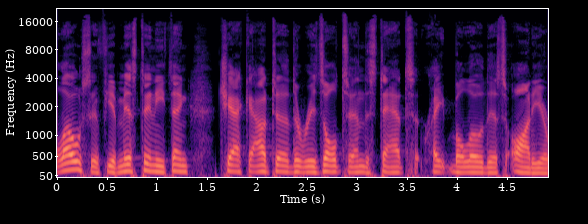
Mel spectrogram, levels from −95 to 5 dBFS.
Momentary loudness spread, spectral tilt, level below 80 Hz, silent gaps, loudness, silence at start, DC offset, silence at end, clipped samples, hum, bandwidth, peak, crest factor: 7 LU; -7 dB/octave; -48 dBFS; none; -25 LUFS; 0 s; under 0.1%; 0 s; under 0.1%; none; 18.5 kHz; -8 dBFS; 16 dB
